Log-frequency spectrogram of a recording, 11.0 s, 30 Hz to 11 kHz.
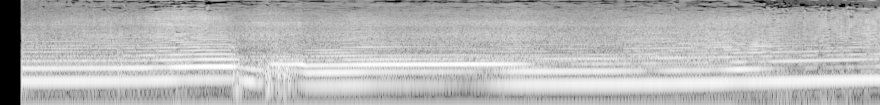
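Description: Mazda RX-7's rotary engine under hard load on a chassis dyno, revs rising. The pitch drops abruptly about three seconds in, then climbs again steadily toward the end.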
